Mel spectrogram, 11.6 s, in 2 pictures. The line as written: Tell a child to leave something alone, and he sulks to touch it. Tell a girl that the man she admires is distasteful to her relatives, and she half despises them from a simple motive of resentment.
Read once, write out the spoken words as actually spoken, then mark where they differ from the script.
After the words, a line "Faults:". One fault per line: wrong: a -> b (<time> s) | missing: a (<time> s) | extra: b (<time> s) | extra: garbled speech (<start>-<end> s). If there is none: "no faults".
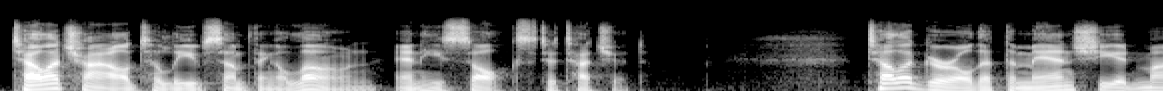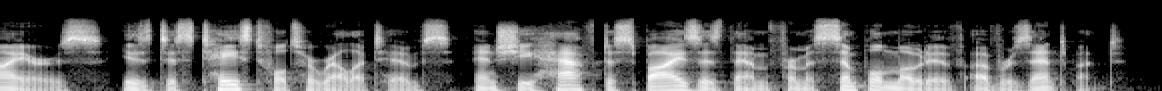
Tell a child to leave something alone, and he sulks to touch it. Tell a girl that the man she admires is distasteful to relatives, and she half despises them from a simple motive of resentment.
Faults:
missing: her (7.4 s)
